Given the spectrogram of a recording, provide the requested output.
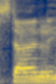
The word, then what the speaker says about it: Stund: S-T-U-N-D. – There you go. – My last name is Stunden. And so I just shortened the E-N off it and made it a word. One syllable rolls off the tongue.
